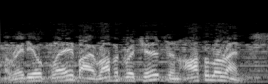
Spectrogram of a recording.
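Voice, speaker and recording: A man announcing a 1940s radio program in a dramatic, deliberate manner. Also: fairly high pitch, animated, dull audio. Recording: old radio recording with loud organ music.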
